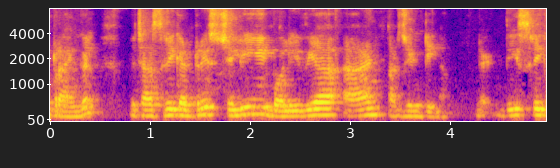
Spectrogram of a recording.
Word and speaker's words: Chile: country Chile this is not called CH it's pronounced Chile and this is a South American country uh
